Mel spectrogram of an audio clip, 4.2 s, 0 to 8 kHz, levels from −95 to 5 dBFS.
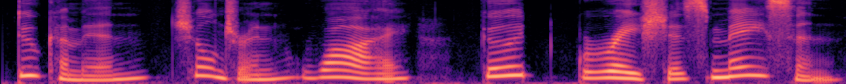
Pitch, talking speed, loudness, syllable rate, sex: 225 Hz, 85 wpm, -18 LUFS, 3.2 syllables/s, female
